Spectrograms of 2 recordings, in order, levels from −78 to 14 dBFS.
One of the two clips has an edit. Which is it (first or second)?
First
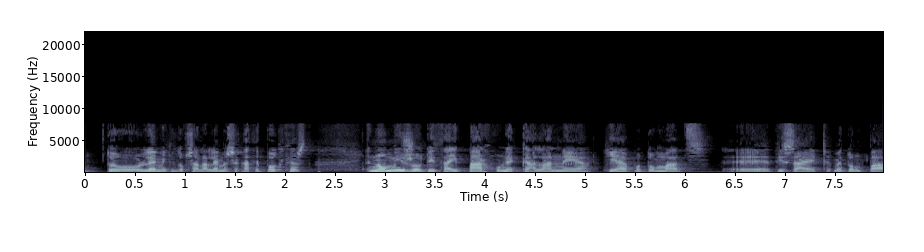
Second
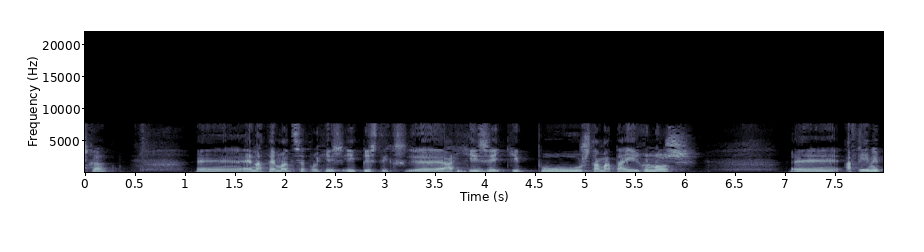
first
